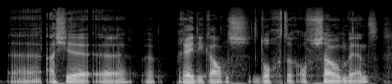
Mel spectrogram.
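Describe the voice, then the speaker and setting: Brief: man, lowish voice, calm interviewer who asks probing questions. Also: slow pace, gravelly. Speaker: host. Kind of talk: casual podcast conversation.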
